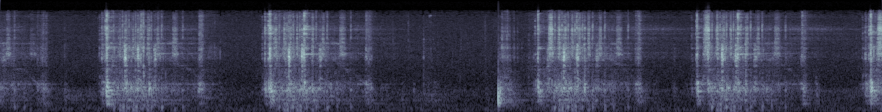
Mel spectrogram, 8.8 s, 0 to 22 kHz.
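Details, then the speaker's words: Quantum-powered 3.5 hp weed trimmer, freshly fitted with a new carburetor that was priming (wet inside); four quick rope pulls about two seconds apart, each a short sputtering crank that never catches. Hard starting. "I wanted to be a little difficult there let it rock up a little bit"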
